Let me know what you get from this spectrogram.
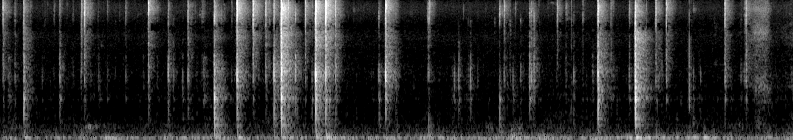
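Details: Sharp, irregular crackling and tapping clicks over a low steady rumble, like a wood fire burning, with no clear animal voice.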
